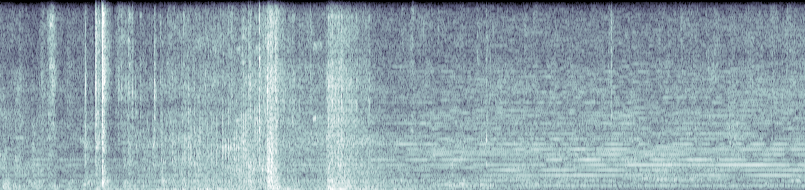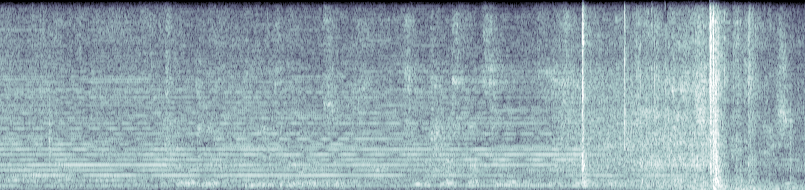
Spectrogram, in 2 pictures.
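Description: Metro train coming to a halt at a station: rumble and a few clunks in the first few seconds. It then stands with a steady multi-tone hum from its onboard equipment, and there is a sharp knock near the end.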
